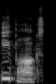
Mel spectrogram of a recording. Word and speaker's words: Epochs: Also, fun fact, but Epochs is pronounced either Epic or Epoch depending on where you're from.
